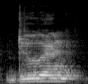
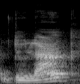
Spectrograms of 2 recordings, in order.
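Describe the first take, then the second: First: It is pronounced the plain English way. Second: It is pronounced the French way.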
